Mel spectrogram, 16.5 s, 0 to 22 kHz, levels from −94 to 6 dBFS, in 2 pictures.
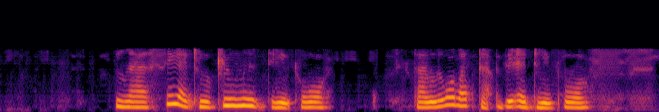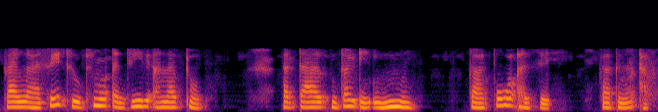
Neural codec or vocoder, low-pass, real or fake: codec, 16 kHz, 1 kbps, FreqCodec, larger model; 3.6 kHz; fake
